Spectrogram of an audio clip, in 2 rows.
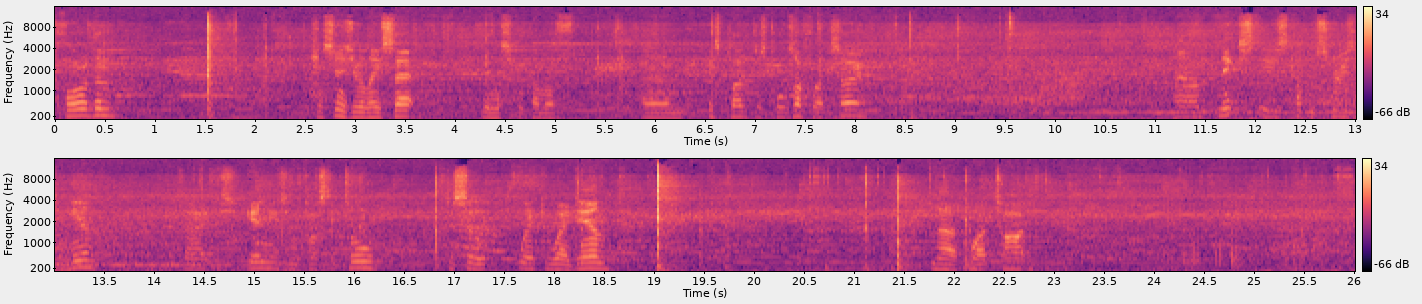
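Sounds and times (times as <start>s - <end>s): low steady hum: 0.0s - 26.0s.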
